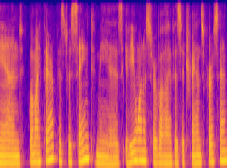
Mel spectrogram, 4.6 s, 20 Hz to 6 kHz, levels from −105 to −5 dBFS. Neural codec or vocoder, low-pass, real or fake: vocoder, 44.1 kHz, 128 mel bands every 512 samples, BigVGAN v2; 5.4 kHz; fake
